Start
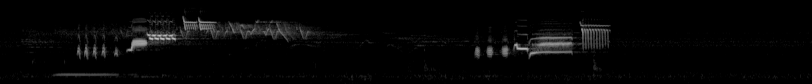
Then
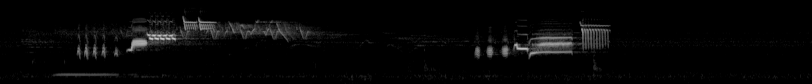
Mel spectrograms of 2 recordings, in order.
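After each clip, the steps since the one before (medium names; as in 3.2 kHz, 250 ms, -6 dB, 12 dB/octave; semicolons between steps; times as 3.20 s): dynamic bell 2.6 kHz, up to +3 dB, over -38 dBFS, Q 0.74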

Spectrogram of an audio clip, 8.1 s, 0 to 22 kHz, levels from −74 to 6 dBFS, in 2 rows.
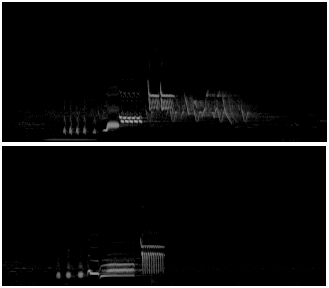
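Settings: compression 2:1, threshold -29 dBFS, peak gain reduction 10 dB; trim -6 dB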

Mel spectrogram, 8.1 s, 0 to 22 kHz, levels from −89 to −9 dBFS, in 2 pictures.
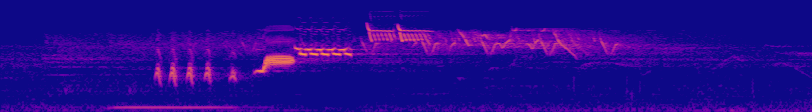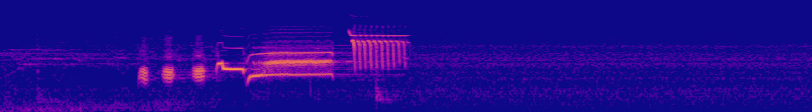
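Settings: high-pass sweep 96 Hz -> 880 Hz, 2.47–5.53 s; frequency shift -290 Hz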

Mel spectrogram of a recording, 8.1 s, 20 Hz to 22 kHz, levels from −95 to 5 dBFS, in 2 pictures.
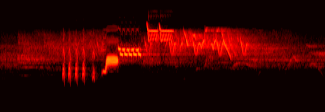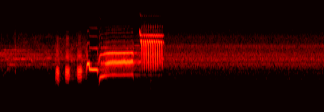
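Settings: peak limiter -33 dBFS, peak gain reduction 11 dB; ladder high-pass 2.1 kHz, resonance 40%; trim +8.5 dB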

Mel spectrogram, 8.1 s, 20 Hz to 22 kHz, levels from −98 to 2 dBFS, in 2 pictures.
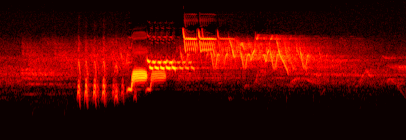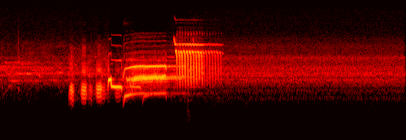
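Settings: delay 189 ms -13.5 dB; trim +6.5 dB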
